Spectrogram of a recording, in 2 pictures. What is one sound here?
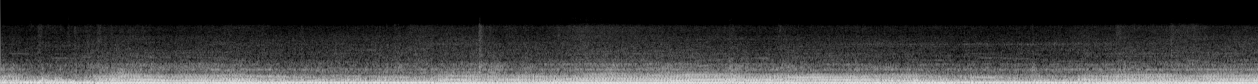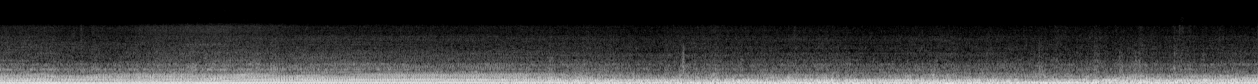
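Tyres roll over a rough, wet dirt track.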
